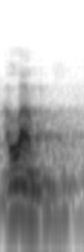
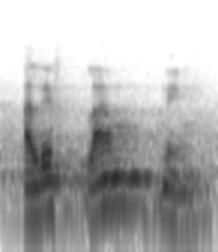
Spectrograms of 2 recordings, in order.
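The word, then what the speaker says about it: الم: atau alam apa umumnya kalau ada huruf alif lam dan minum dibaca alam tapi ini unik dibacanya Alif Lam Mim ya memang pada waktu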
